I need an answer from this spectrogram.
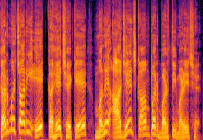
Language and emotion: Gujarati, happy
